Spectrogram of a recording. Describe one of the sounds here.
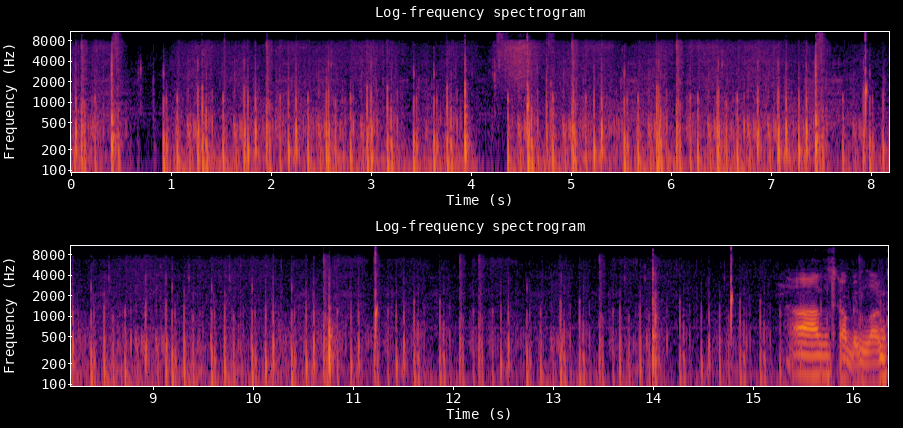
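Rapid soft tapping and crunching of blocks being broken.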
